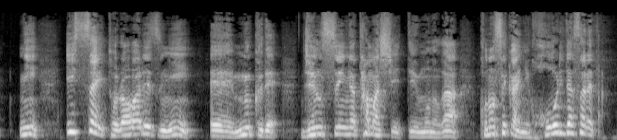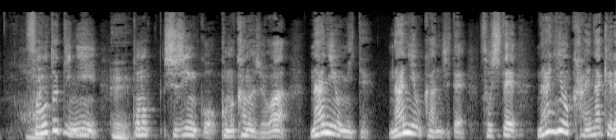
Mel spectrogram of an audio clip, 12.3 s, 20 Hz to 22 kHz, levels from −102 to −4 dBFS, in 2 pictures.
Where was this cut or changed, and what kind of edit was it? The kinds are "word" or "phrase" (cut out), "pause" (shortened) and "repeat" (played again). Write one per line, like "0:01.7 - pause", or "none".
none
